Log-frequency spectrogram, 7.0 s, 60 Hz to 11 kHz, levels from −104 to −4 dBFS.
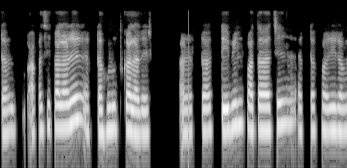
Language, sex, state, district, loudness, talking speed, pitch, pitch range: Bengali, female, West Bengal, Dakshin Dinajpur, -17 LUFS, 140 wpm, 195 Hz, 190-215 Hz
